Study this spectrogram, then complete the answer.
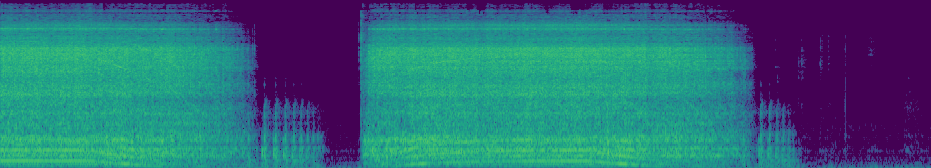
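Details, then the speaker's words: Replacement used starter motor on a car whose original starter was diagnosed by clamp-meter waveform, with current dropping to zero and worn brushes. Two bursts of shrill whirring spin up fast, hold steady and wind down cleanly: a normal, healthy starter spin. "شوفوا اللي الديمارور بتاعنا ممتاز"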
